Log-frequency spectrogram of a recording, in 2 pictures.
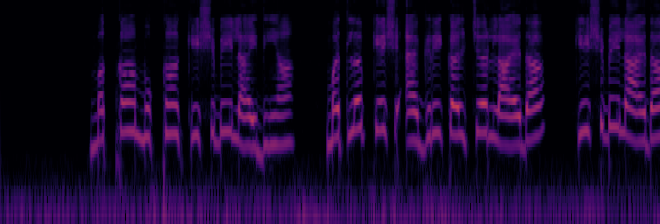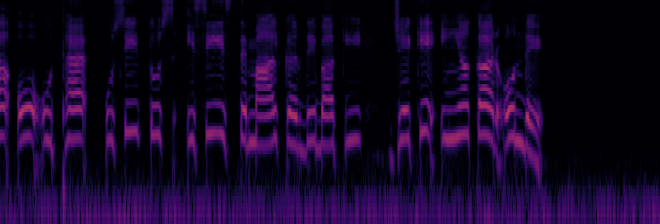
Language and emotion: Dogri, neutral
